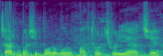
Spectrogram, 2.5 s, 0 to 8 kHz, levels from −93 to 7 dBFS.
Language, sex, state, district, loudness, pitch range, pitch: Bengali, male, West Bengal, Alipurduar, -17 LUFS, 125-130 Hz, 125 Hz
